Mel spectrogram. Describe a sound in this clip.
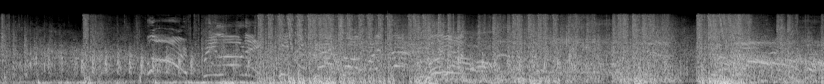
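A man shouts nearby.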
